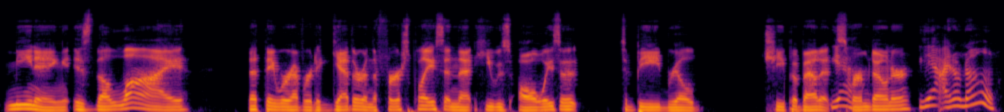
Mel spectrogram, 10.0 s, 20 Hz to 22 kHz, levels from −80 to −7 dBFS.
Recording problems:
uneven, jittery; slightly; from 1 to 9.5 s

